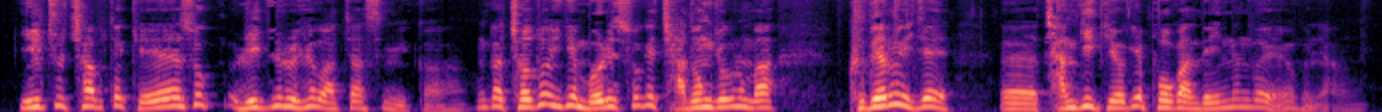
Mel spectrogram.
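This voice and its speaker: A male university lecturer, his voice on the high side and a little mellow, reviews course material. He repeats himself, drilling and spelling out key terms, answers his own questions, and mixes English terms into his explanations.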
